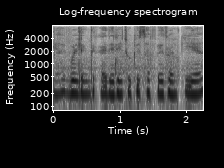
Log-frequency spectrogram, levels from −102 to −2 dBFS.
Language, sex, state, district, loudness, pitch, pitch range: Hindi, female, Bihar, Saharsa, -18 LUFS, 200 Hz, 195-210 Hz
